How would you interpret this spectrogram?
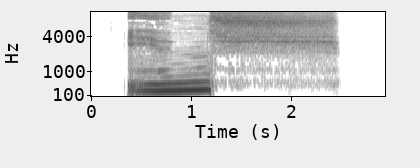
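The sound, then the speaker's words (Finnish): A voice imitates a big, multicoloured cat hissing: a short, strained voiced tone slides into a long, loud, breathy hiss lasting over a second, alone, then stops abruptly. “Heidän iso kirjava kissansakin sähisi.”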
